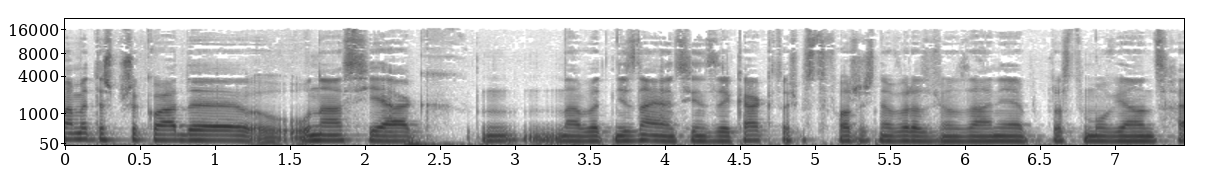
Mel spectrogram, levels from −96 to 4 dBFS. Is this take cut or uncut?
cut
